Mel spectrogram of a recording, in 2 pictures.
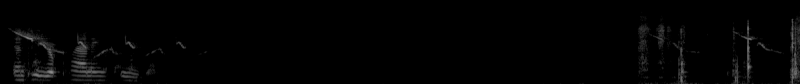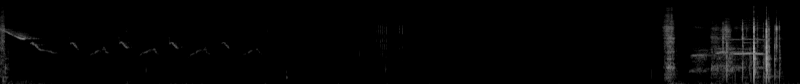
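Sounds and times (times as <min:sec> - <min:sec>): sharp high bird calls: 0:00.1 - 0:02.0, 0:06.4 - 0:10.6
short falling bird chirps: 0:06.4 - 0:10.6.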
